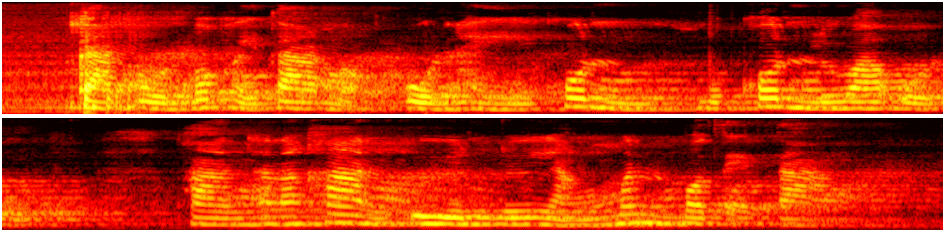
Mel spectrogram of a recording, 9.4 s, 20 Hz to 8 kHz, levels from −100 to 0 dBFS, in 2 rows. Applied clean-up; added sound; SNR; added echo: none; none; none; reverberation time 1.6 s.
